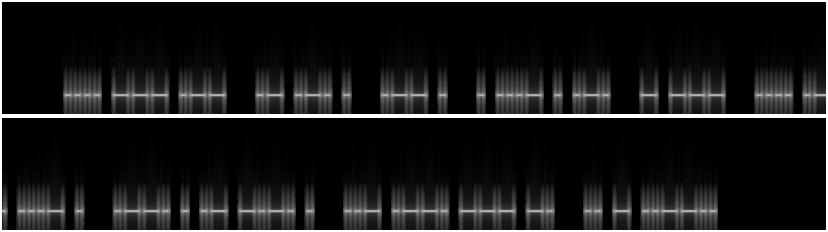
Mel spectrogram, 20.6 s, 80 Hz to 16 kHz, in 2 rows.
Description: Morse code, heard as a keyed tone, about 20 wpm, 700 Hz. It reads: HOW ARE WE EVER TO HAVE PEACE UPON IT?
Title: Sentences from Top 1500 Words 20wpm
